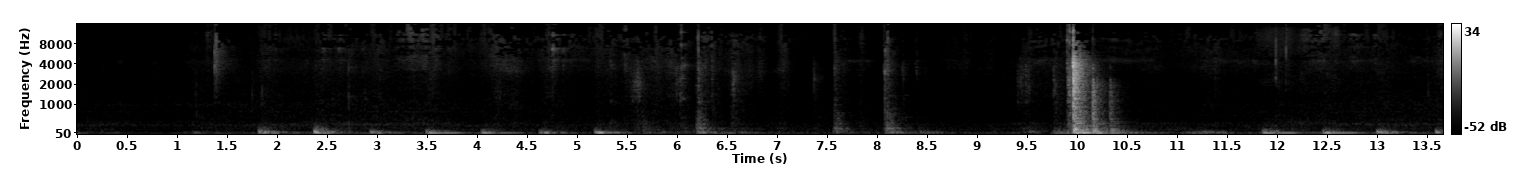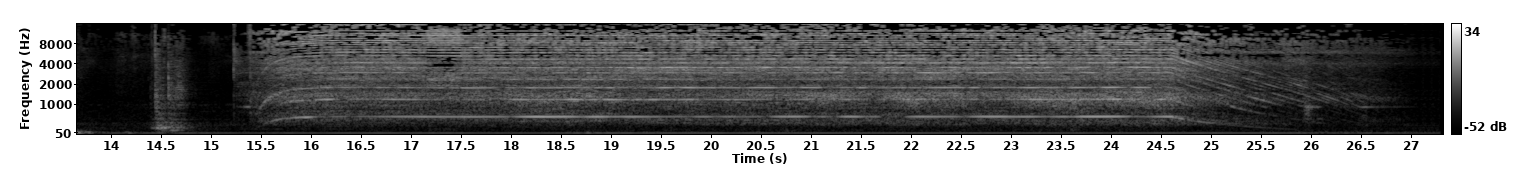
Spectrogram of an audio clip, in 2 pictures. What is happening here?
I walked towards the wardrobe to get a shirt and closed it. Then I want to the vacuum cleaner and started cleaning table.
